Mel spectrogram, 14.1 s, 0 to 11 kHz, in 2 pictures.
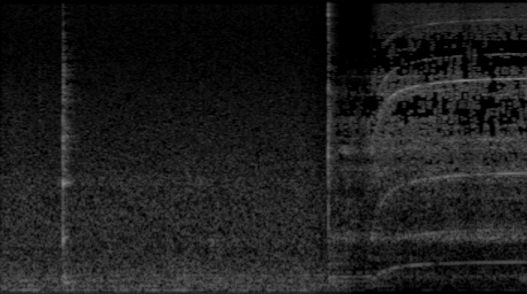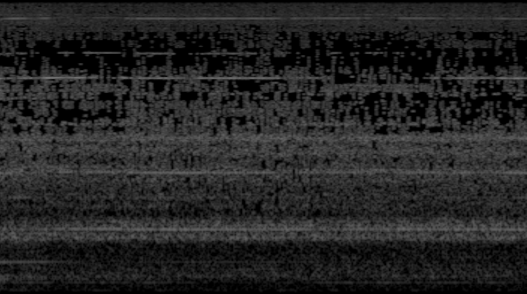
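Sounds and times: drill press motor whining: 4.4s - 14.0s.

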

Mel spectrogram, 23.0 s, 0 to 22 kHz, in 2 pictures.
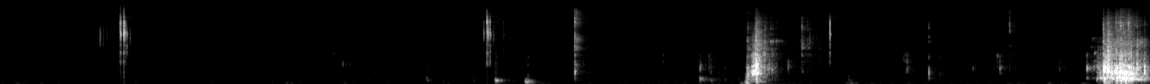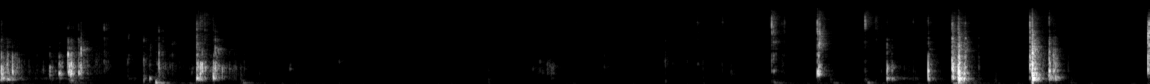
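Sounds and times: plastic toy dishes clicking: 1.0s - 1.4s.

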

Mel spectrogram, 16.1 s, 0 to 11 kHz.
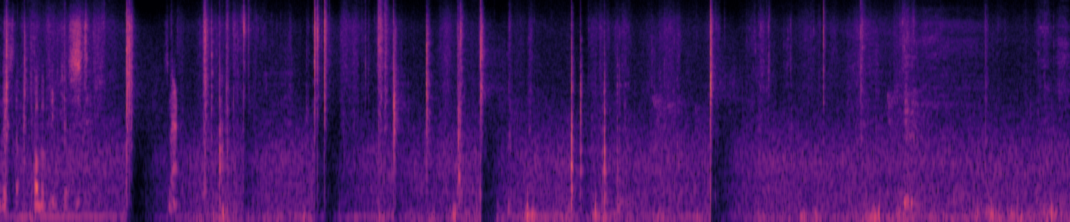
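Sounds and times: dry sticks snapping: 1.9s - 2.3s, 3.0s - 4.0s, 4.6s - 7.8s, 10.6s - 13.0s.

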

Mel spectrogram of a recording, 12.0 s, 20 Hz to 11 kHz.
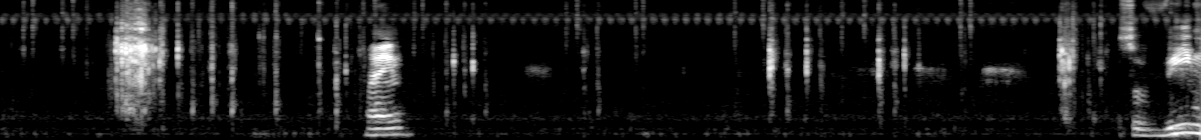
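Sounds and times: mouse and keyboard clicks: 0.2s - 3.6s, 4.2s - 5.0s, 5.7s - 6.5s, 7.3s - 9.8s, 10.6s - 11.1s.

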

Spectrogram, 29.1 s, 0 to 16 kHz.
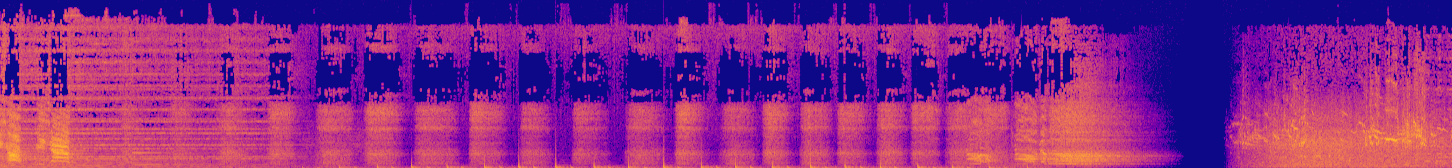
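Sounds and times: heartbeat thuds: 6.0s - 20.9s.

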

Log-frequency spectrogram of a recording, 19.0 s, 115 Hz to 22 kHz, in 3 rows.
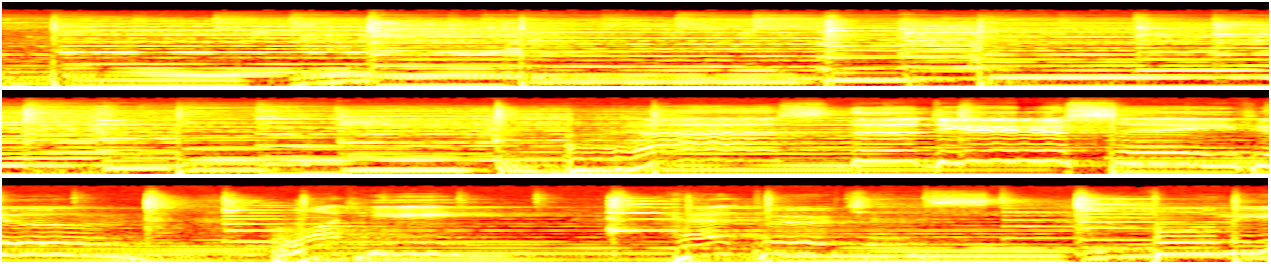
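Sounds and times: drums: 0.0s - 19.0s
electric keyboard: 0.0s - 19.0s
man singing with vibrato: 9.0s - 15.4s, 16.0s - 19.0s.

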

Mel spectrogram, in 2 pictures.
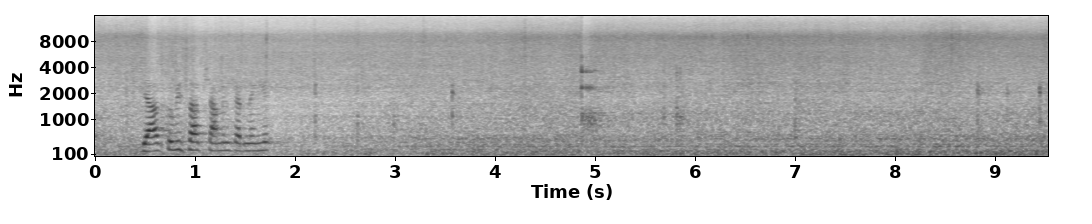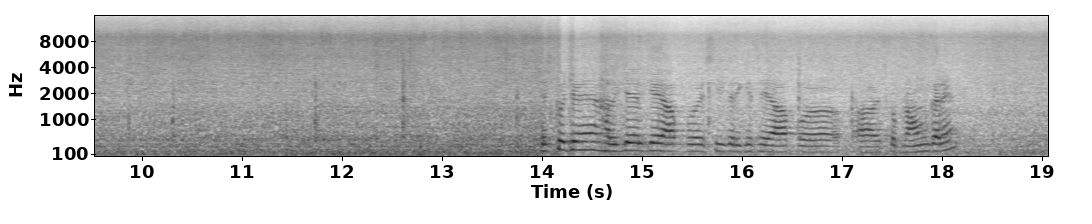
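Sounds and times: onions sizzling in oil: 0.0s - 19.0s
spatula knocking wok: 4.8s - 6.1s, 8.5s - 17.2s.

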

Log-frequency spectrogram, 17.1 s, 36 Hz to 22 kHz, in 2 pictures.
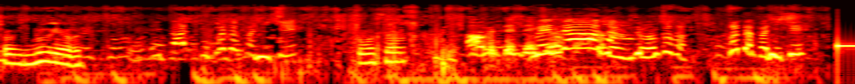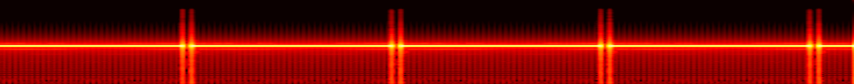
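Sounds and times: censor bleep tone: 8.4s - 17.0s.

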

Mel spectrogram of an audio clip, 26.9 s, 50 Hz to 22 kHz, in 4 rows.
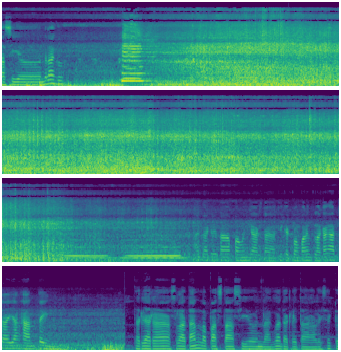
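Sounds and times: train horn blasts: 2.3s - 3.2s, 14.5s - 17.8s
train wheels clattering on rails: 3.2s - 19.9s.

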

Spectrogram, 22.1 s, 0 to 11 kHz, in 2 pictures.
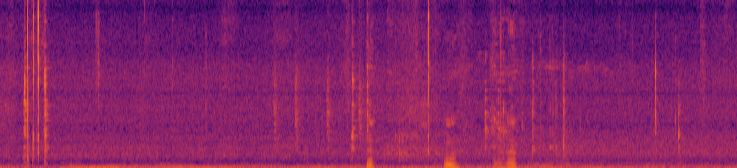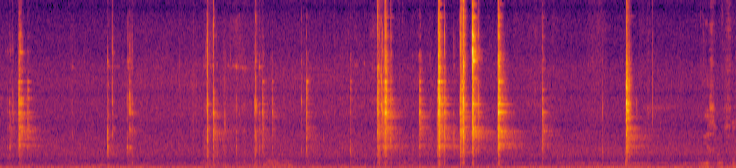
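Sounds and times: metal tube clicking on plastic bracket: 14.1s - 19.4s, 20.1s - 21.0s.

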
